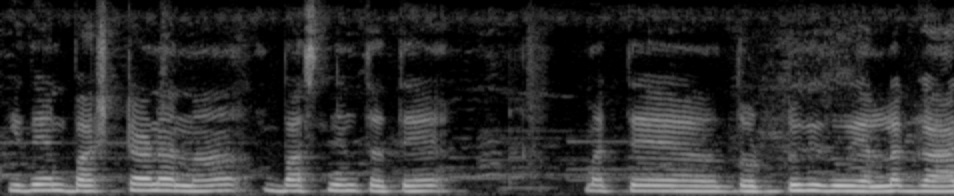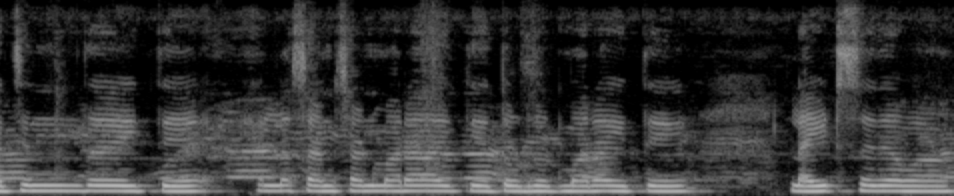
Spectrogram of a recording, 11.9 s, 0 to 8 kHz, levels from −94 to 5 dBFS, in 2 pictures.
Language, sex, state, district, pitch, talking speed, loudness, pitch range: Kannada, female, Karnataka, Bellary, 220 Hz, 120 wpm, -28 LUFS, 215-230 Hz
